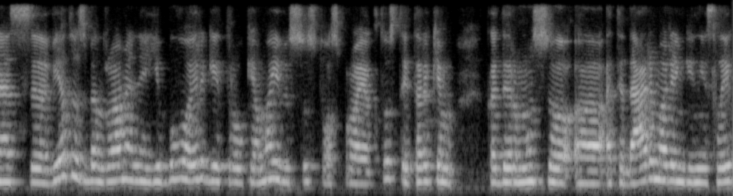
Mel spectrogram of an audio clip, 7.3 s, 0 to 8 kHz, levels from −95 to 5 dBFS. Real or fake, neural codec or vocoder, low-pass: real; none; 7.2 kHz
